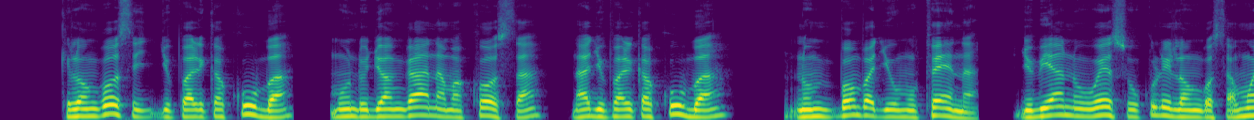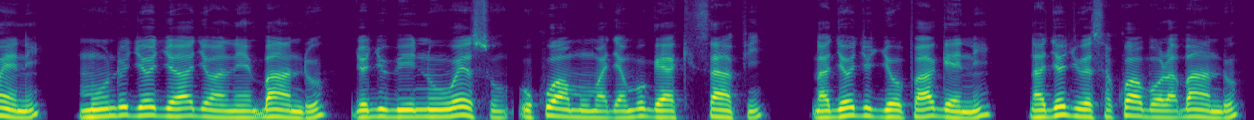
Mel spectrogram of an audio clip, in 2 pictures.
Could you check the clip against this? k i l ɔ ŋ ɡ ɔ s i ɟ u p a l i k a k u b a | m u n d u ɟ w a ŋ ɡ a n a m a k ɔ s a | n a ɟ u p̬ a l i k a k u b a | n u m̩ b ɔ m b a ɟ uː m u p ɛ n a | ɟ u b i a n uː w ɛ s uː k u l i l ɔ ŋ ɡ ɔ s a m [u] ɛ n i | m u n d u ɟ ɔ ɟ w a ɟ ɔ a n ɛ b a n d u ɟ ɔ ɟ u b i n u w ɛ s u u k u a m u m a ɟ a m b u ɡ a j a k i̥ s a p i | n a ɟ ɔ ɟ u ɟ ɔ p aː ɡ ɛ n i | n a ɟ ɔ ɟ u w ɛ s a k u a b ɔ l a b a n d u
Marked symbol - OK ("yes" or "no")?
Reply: no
